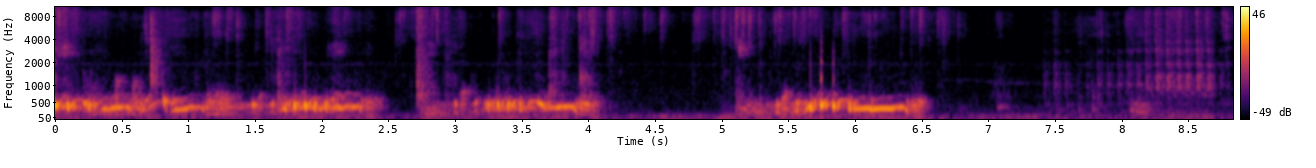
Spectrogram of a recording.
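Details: Domestic pigeons indoors giving three bursts of low rolling coos, each about two seconds long, separated by short quiet gaps.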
